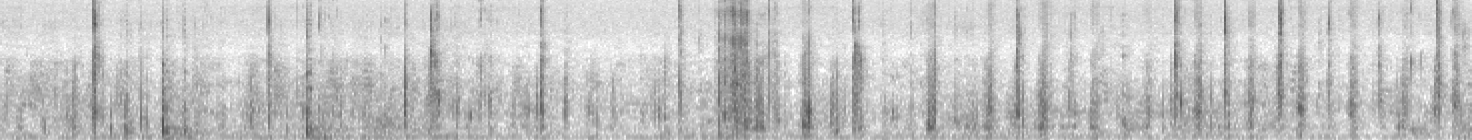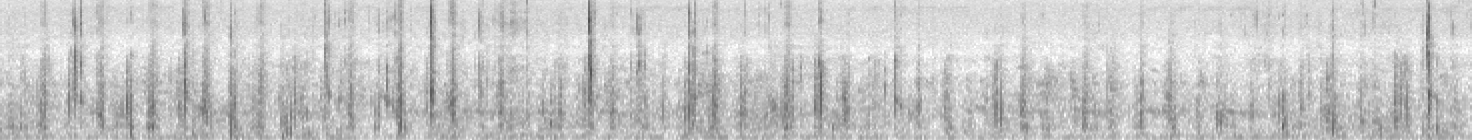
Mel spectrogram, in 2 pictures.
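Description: Close-miked chewing and biting of rice and curry eaten by hand, with many sharp, irregular wet mouth clicks and smacks. A louder, denser crunchy stretch comes about seven seconds in.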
